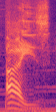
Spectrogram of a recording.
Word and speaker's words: eyes: pronuncia con s Ice la palabra eyes que significa ojos se pronuncia con z Z a eyes ojos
